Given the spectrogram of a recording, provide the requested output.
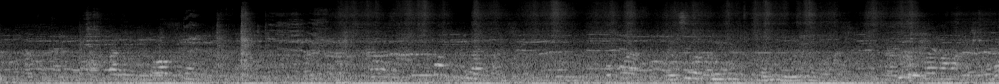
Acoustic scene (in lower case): restaurant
